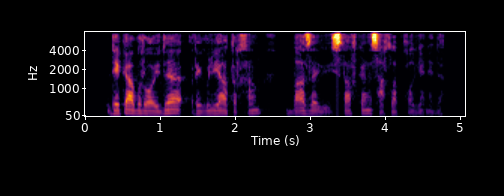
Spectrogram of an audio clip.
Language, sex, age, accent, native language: Uzbek, male, 18-24, Andijon, Uzbek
